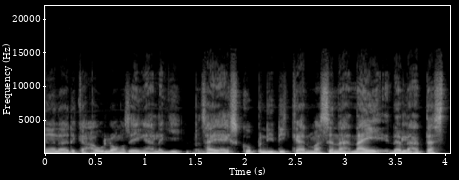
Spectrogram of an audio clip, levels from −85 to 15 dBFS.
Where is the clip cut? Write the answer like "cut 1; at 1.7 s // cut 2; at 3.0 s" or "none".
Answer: cut 1; at 1.4 s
